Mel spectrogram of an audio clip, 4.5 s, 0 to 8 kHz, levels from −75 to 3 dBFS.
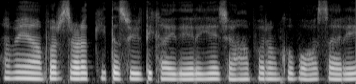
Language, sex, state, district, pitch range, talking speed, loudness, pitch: Hindi, female, Punjab, Pathankot, 190-205 Hz, 200 wpm, -15 LUFS, 195 Hz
